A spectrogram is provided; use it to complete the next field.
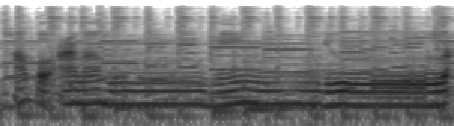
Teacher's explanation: Ini dia, ada bacaan qalqalahnya. At'amahum, ada pantulan at'u, tidak hanya at'amahum, tapi harus dibaca memantul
